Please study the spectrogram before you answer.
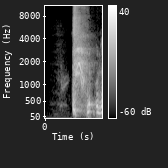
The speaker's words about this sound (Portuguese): Espirra, espirra, espirra, saudável.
